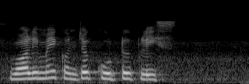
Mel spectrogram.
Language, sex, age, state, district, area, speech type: Tamil, female, 30-45, Tamil Nadu, Krishnagiri, rural, read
